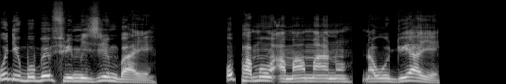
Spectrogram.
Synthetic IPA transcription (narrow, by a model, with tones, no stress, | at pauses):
wʊ˦dɪ˨bo˨be˦fi˨ɾi˨mĩ˨sɾĩ˦m̩˨ba˨jɛ̰˨ | ʊ˦pʰa˨mʊ̃˦˨ʔa̰˨mã˨˦mã˦nʊ̃˦nã˨wɔ˨du˦a˦jɛ̰˨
